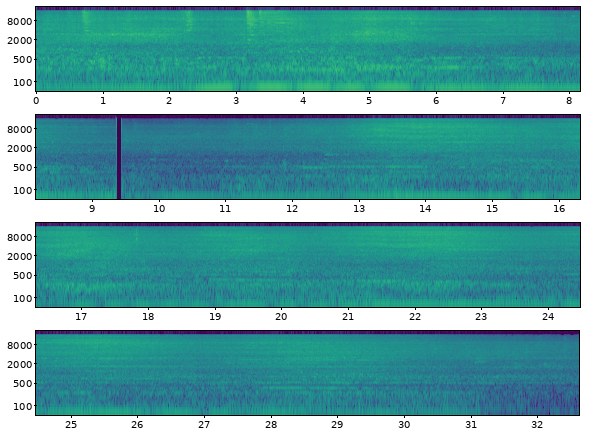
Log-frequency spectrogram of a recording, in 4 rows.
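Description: TransPennine Express Class 185 diesel multiple unit moving through the station, its underfloor diesel engines giving a deep, steady rumble and drone. It is loudest in the first nine seconds, with a sudden break about nine seconds in, then continues a little quieter.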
